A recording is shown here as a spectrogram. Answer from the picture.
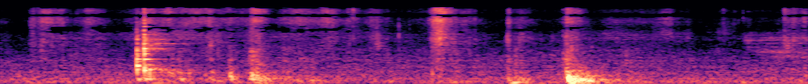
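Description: Handling noise of printmaking tools on a work table: a few light knocks about a second in, and one heavier, low thump about three seconds in as a palette knife and an ink tin are set down and moved.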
